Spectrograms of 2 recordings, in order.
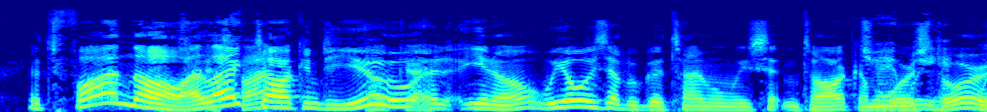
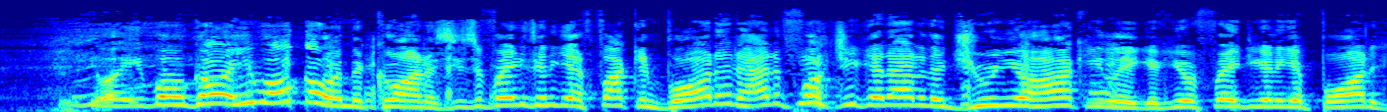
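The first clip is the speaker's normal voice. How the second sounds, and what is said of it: Exaggerated annoying Boston accent. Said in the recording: “a very annoying Boston accent”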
